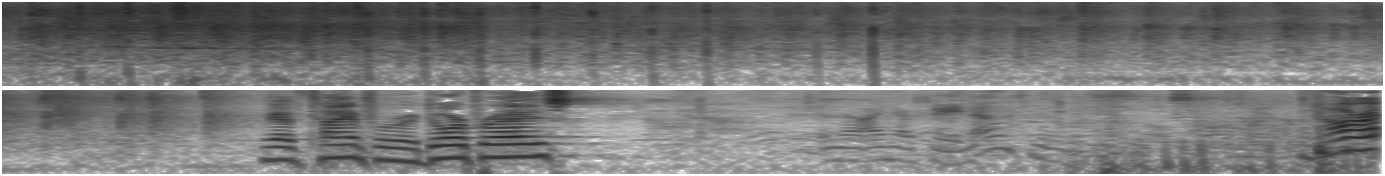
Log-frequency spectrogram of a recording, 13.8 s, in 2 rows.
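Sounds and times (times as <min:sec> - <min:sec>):
audience applause for presenters: 0:00.0 - 0:08.4
speech: 0:08.2 - 0:09.9, 0:11.5 - 0:13.7.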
